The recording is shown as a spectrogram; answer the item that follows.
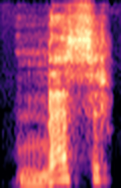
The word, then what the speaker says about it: نسر: And the Nasr with Seen pronounced lightly, meaning vulture.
